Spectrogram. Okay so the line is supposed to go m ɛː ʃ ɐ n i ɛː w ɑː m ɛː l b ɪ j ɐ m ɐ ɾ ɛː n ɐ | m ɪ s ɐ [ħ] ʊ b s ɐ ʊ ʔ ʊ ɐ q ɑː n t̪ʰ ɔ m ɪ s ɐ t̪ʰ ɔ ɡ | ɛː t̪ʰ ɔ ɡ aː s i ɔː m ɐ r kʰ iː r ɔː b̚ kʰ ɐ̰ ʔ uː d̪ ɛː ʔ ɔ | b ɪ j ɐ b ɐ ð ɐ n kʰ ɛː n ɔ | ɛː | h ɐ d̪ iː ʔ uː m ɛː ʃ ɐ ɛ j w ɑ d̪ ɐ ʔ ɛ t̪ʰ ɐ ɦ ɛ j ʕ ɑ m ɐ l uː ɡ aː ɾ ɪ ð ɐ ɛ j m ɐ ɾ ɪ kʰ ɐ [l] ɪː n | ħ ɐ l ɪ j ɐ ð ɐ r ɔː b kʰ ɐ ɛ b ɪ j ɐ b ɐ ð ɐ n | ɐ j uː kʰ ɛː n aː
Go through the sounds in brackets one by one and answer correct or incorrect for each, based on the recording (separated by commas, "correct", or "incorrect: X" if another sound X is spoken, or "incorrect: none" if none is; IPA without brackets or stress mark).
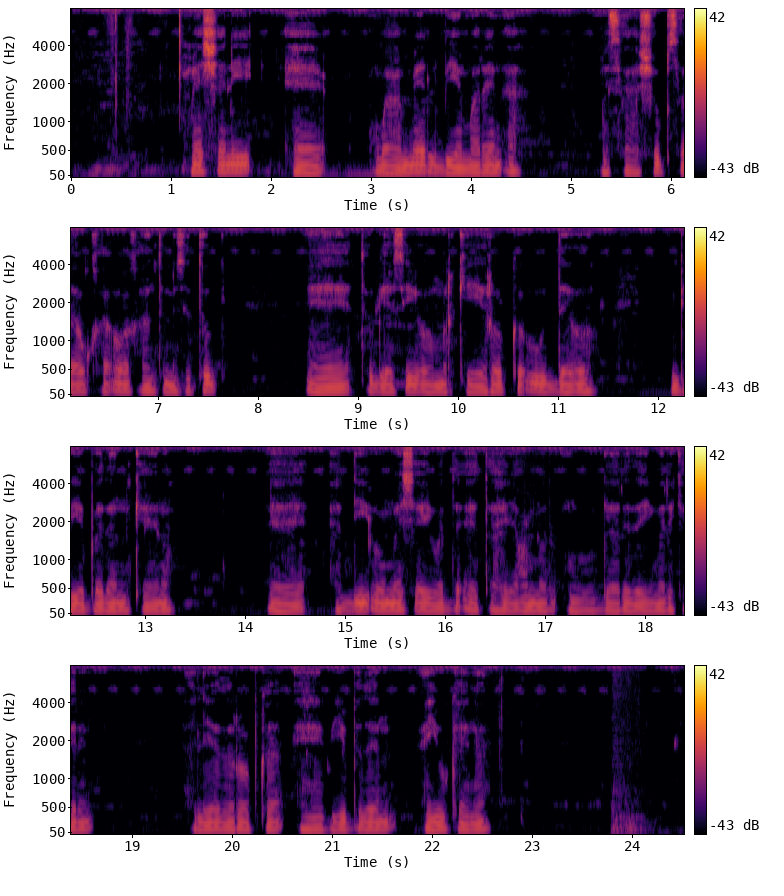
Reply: incorrect: ʃ, incorrect: ɾ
